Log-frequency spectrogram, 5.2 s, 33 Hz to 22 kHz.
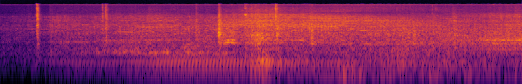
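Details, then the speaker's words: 1990 Toyota Corolla Twincam 1.6 SE just started, at idle: engine settles into a smooth, even idle with no ticking or knocking, oil showing no coolant contamination; it sounds healthy. "ini e kondisi langsam suara mesin Masih normal aman tidak ngitik tidak ada ciri-ciri yang mencurigakan mesinnya masih halus masih normal"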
